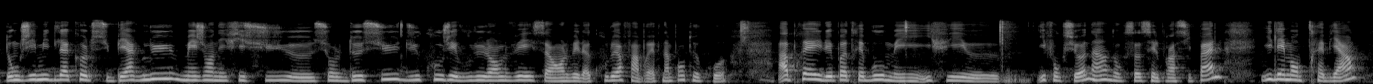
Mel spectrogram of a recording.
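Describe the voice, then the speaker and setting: A woman's voice: medium pitch, normal speed, darkish tone, lo-fi sound. A woman from northern France with a Ch'ti accent, chatting casually to her viewers in a hesitant, rambling way full of fillers. She has a head cold and a sore throat, so her voice sounds stuffy, nasal and slightly hollow. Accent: northern French (Ch'ti). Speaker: crafting vlogger.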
